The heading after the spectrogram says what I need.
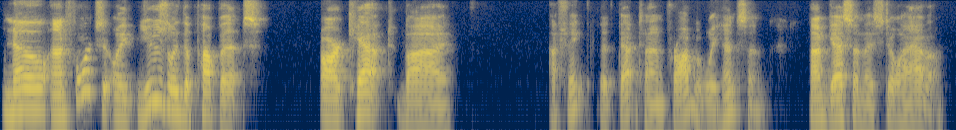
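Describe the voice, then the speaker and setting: A man, a puppeteer, telling stories in a casual interview. He rambles and corrects himself, often clearing his throat and coughing between thoughts. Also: mid-range voice, sing-song, a little slow, a bit bright. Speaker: puppeteer guest.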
